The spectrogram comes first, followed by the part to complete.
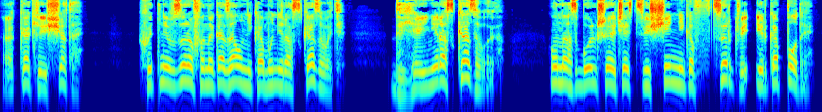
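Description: A man's voice: high-pitched, brisk, dry recording, studio quality, lightly acted. A man doing a weary centuries-old alien. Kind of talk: audiobook character voice.

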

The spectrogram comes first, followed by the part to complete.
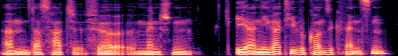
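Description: A man's voice: deep voice, measured pace, gravelly, dark tone, no room sound, studio quality. A man who explains things as a podcast host, often rephrasing himself as he goes.

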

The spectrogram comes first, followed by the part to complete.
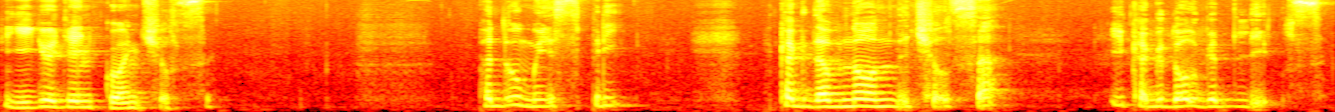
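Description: An actress playing a gentle, dutiful grown daughter in a radio play, quietly reflective. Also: female voice, on the low side, fairly even intonation, slow, long pauses. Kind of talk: Russian radio play acting.

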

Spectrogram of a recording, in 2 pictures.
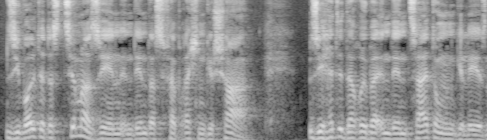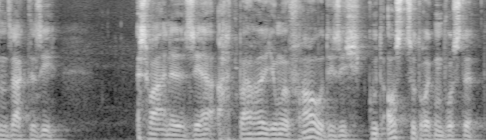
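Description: Man playing a low-voiced, sheepish police constable. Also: normal speed, natural voice. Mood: sheepish, explaining. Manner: respectful, apologetic, plain-spoken. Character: deferential, sheepish male police constable explaining himself. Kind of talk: radio drama acting.

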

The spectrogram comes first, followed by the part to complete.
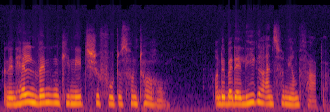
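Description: An actress playing an earnest, reflective Swiss woman biologist who speaks a measured monologue in a radio play. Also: mid-range voice, mellow, no room sound, close to an everyday voice. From Switzerland. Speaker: biologist character. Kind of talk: radio drama monologue, spoken letter.

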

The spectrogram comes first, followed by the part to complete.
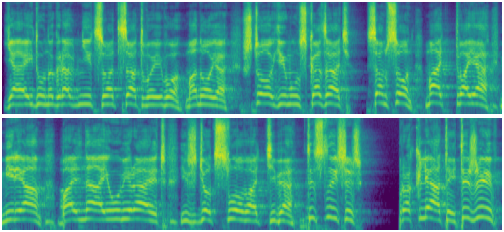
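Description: A man's voice: sits high, steady tone, a little slow, a bit bright, smooth, voice pushed up. A man voicing a distraught, fearful blind woman in a declamatory, imploring reading of a biblical tragedy. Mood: urgent pleading.

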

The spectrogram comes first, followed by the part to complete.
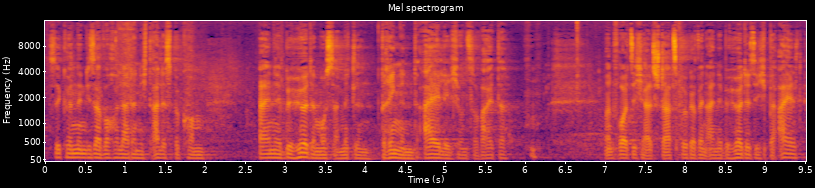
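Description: An actor playing a formal, fussy archive clerk with a wry, measured manner in a radio drama. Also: male voice, deep voice, fairly even intonation, a little mellow, natural voice. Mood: wry, courteous. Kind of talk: German radio drama acting. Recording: long hall reverb, faint room noise.

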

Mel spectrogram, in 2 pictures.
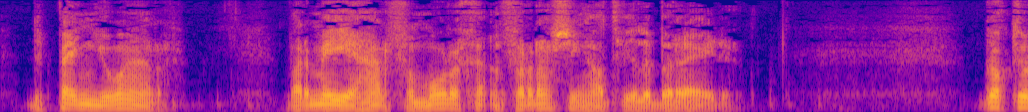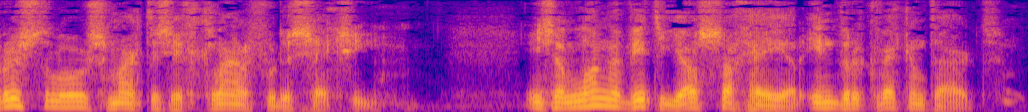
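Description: A man narrating a crime novel as an audiobook, in expressive scripted storytelling. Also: fairly low pitch, slightly rough, no room sound.

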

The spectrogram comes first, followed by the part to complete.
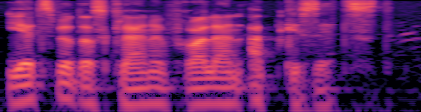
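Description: An actor as a wry storyteller, narrating a radio play vividly in the present tense. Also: male voice, low voice, little pitch movement, normal speed, close to an everyday voice. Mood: vivid, amused.

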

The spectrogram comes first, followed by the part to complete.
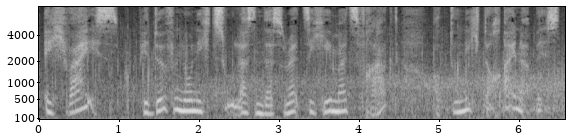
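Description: A woman's voice: fairly high pitch, lively intonation, measured pace, noisy background. An actress playing a working-class rural mother in an audio drama, wary and coaxing, with intimate, naturalistic delivery. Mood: anxious, pleading.

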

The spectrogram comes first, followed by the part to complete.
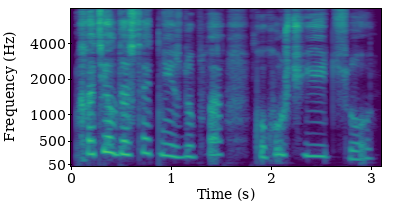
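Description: A man voicing a pleading little beggar girl, high-pitched. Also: moderate pace, gravelly, warm tone, no echo, clean studio sound, heavily acted. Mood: pleading, tearful. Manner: plaintive, imploring. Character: pleading, frightened six-year-old beggar girl.

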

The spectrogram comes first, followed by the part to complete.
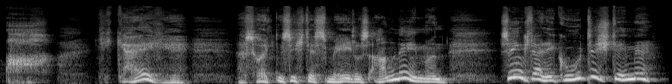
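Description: An actor playing a gruff shopkeeper father who swings theatrically between suspicious bluster and fawning servility. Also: a little high, wildly swooping pitch, takes it slowly, exaggerated voice. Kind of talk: theatrical radio drama.

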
